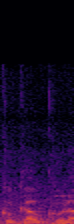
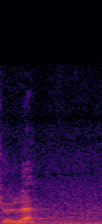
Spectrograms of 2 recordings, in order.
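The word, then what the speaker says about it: 可口可乐: Si vous dites Coca ou Cola, vous risquez de ne pas vous faire comprendre. Il faut prononcer de la façon suivante, c'est que là. Voilà. Coca-Cola se dit que là.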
